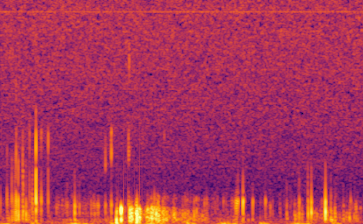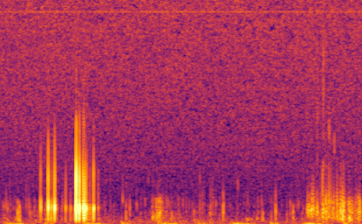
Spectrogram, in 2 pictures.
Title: Stomach growls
